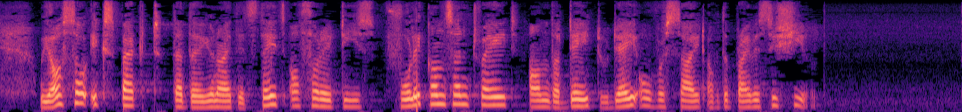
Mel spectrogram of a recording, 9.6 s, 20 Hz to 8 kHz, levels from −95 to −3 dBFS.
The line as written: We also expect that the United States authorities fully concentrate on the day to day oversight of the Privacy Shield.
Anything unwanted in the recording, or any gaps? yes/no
no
